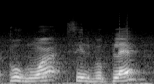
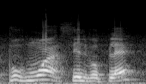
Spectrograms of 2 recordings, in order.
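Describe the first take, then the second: The two takes are said the same way.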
